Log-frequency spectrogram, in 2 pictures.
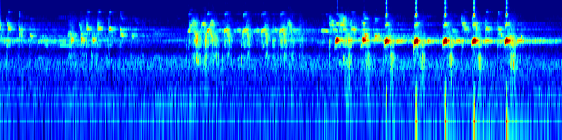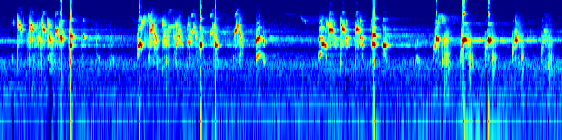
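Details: Eagle at its nest on the Dulles Greenway eagle cam, the male arriving with food for his mate and their single eaglet; loud runs of high, rapid chittering piping notes in several bursts separated by short pauses.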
